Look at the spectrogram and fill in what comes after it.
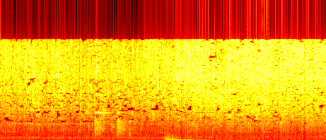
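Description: Chopped onion sizzling in hot mustard oil with cumin seeds as it goes into the pot and is stirred with a wooden spatula: a steady frying hiss, with a dull thump about two seconds in.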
